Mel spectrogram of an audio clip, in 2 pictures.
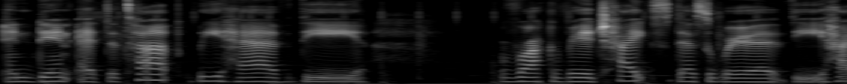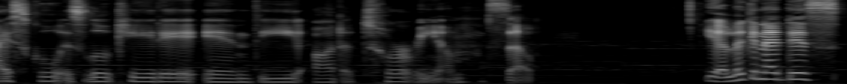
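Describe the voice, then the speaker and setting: Chatty woman gaming vlogger, groggy morning rasp, faint music bed. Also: deep voice, takes it slowly, fairly bright tone. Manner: chatty, addresses viewers directly as "y'all". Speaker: gaming video creator. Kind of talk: casual game overview vlog.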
